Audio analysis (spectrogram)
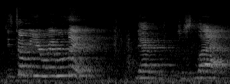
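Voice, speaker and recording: A woman's voice: very high voice, fast talker, pushed and bright. A woman playing an eager, frank young orphan boy in a radio play. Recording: echoey room, far mic, faint hiss.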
